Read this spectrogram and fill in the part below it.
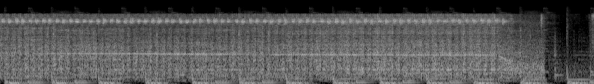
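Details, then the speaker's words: BMW E46 325i 2.5 six-cylinder at cold idle: a high, steady chirping squeal over quick ticking at about 3.5 per second from a failing belt idler or tensioner pulley; the owner says it gets worse warm, and the pulleys and tensioner are being replaced. "Okay, you can hear the squeaking from the pulley right there. And when it warms up, it's even gonna be worse than that right now."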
